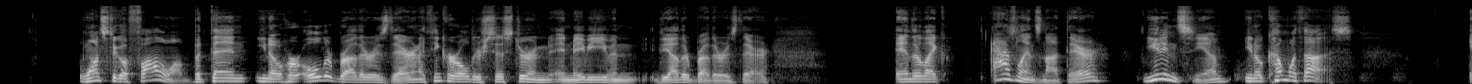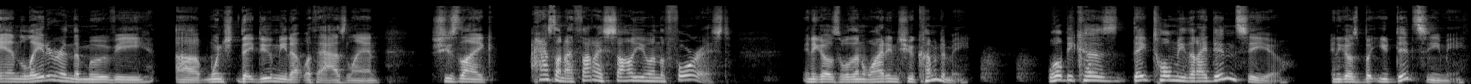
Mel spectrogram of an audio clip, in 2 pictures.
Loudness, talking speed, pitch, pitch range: -20 LUFS, 200 wpm, 125 Hz, 110-160 Hz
